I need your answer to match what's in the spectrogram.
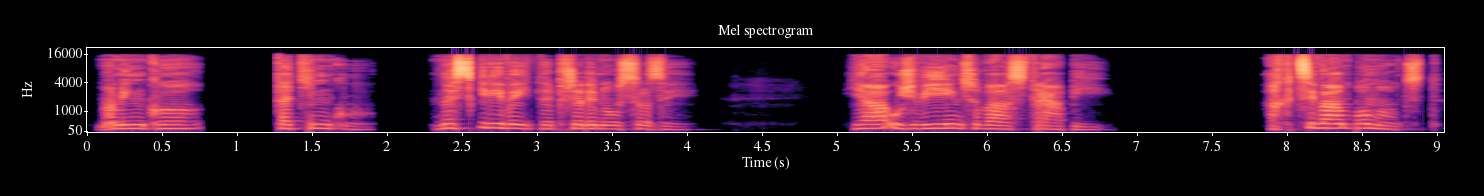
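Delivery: a daughter comforting her parents; tender daughter. Acted.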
